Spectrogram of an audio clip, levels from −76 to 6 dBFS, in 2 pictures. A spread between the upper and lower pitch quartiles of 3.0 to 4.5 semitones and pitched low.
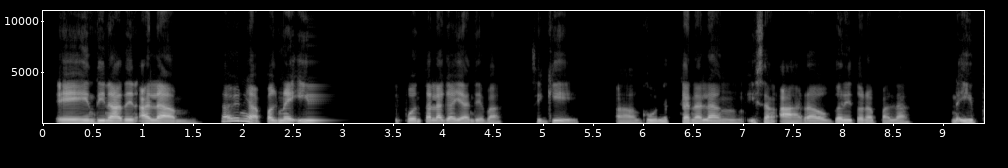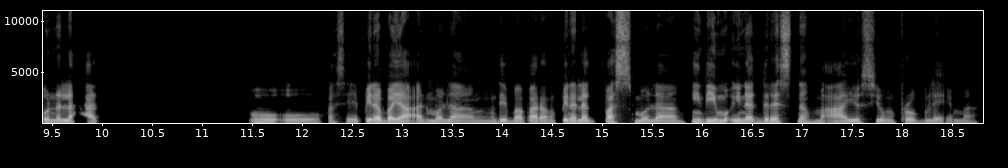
Yes: average, 3.4 semitones; low, 130 Hz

